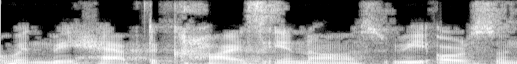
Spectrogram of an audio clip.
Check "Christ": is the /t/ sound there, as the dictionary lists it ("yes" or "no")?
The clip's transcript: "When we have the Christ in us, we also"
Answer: no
